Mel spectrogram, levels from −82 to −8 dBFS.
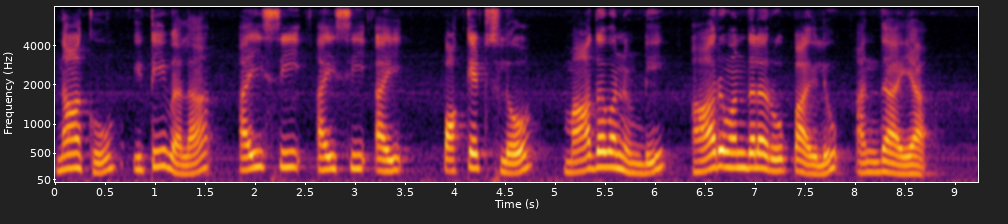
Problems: constant background noise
